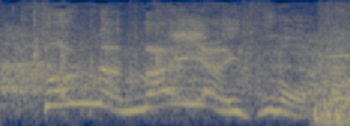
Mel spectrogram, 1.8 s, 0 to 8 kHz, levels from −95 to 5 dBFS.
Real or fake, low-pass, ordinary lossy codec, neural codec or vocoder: real; none; none; none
